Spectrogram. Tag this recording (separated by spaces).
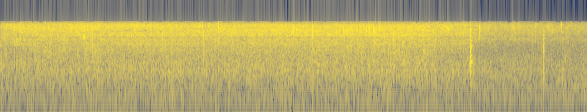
grill rain sizzle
